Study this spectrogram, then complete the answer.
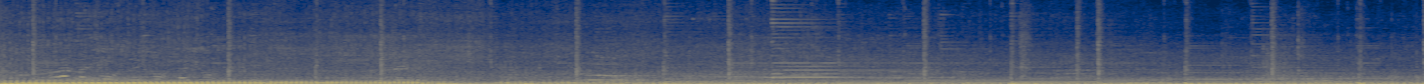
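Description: A motorcycle riding fast on the road, its engine a loud steady drone that drops to a lower, rougher hum partway through as it passes or shifts, heard close and continuous without speech.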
